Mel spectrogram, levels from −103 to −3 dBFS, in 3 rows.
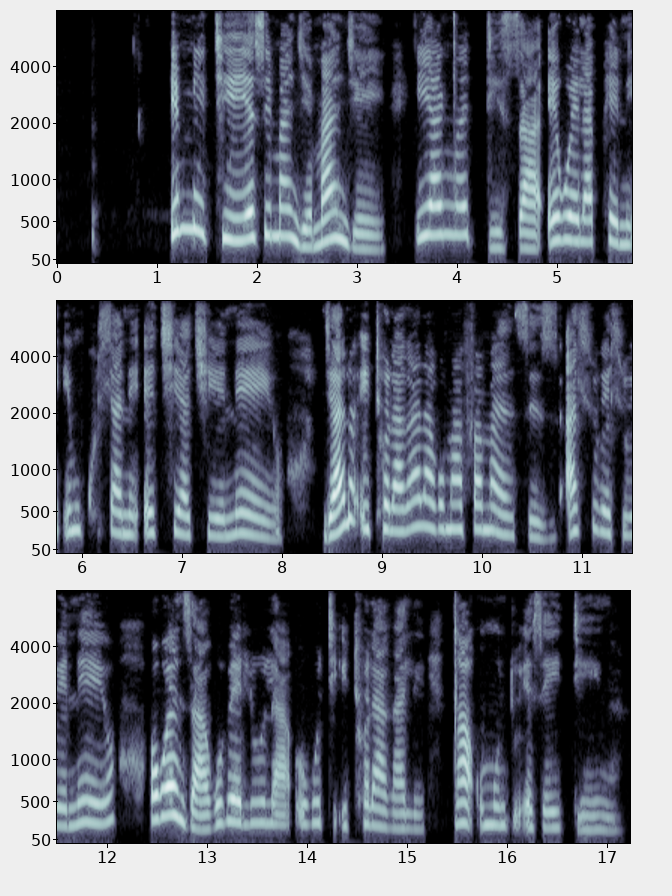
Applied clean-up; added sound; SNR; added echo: none; none; none; none.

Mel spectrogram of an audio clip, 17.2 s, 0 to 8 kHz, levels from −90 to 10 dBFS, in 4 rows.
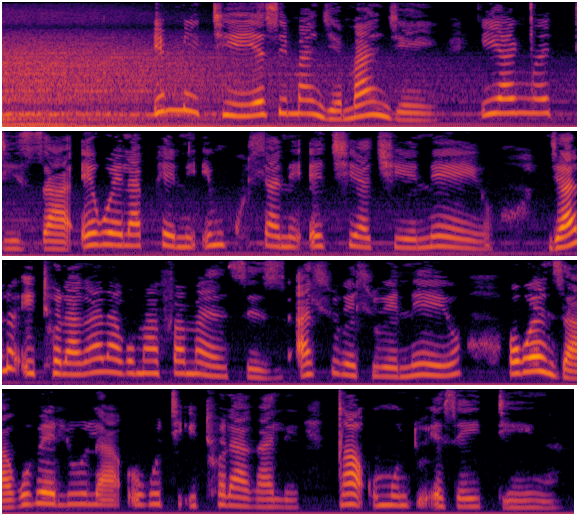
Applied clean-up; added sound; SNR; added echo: none; Gong; 11 dB; none.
